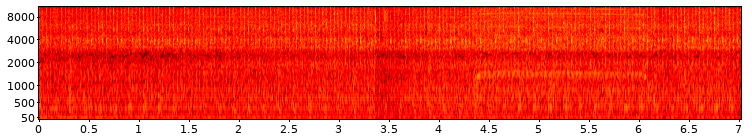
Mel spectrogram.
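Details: Fiat 500 Dualogic at idle, even idle with regular light knock about three per second; mechanic suggested bearing (bronzina) or water pump, loose rubber also wondered about; cause unconfirmed.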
